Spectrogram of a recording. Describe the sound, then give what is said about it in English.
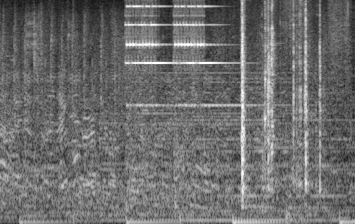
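A telephone at the Kansas City Journal-Post rings twice in quick bright bursts over a low, steady hum, followed by a few sharp clatters like a handset being lifted. “Soon after, the Journal Post received a strange phone call.”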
